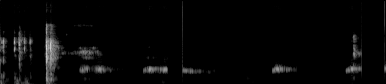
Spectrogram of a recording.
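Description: Keys clatter on a computer keyboard as a class name is typed in a Spring Boot project, a quick close burst of clicks at the start followed by a few soft, scattered taps and short tonal blips, with no voices.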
